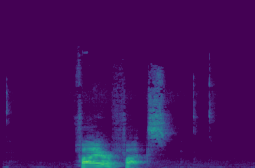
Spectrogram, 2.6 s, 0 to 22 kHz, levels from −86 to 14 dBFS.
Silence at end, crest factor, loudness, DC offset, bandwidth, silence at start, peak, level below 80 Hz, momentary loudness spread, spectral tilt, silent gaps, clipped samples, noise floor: 0.95 s; 20 dB; -22 LUFS; under 0.1%; 13.5 kHz; 0.8 s; -6 dBFS; -80 dBFS; 18 LU; -4 dB/octave; none; under 0.1%; -75 dBFS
